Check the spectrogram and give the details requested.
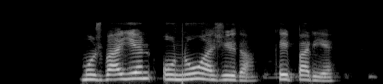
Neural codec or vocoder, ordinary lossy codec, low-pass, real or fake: none; MP3, 64 kbps; 7.2 kHz; real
